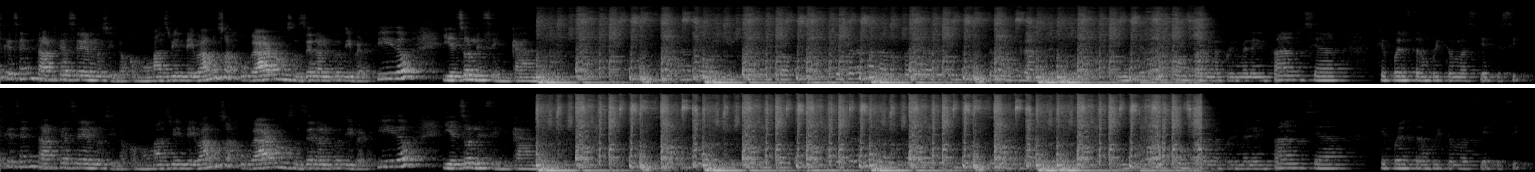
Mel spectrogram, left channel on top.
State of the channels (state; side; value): normal; both; correlation 0.38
